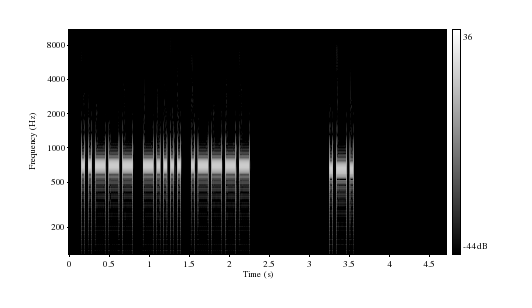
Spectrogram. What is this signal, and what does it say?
Morse code, heard as a keyed tone, about 27 wpm, 700 Hz. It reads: 261 R
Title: Worked All Europe DX Contest - QTC Exchange - 28wpm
